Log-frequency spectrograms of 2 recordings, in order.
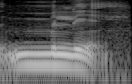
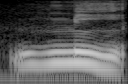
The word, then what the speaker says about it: mli: First of all, this sound MLI, okay, we don't pronounce it as mili, we say it as me in spoken Ga. So the written Ga is mili, but the spoken Ga is me.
